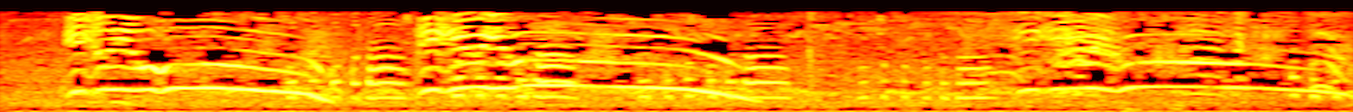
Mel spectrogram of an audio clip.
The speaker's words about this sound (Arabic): لماذا يصيح الديك هكذا بأعلى صوته؟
